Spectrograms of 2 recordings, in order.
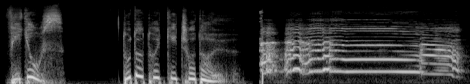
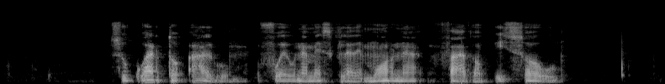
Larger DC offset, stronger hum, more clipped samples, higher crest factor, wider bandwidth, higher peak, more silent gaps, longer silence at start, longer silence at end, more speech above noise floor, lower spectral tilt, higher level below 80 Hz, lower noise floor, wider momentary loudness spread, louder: neither; neither; neither; second, 14 dB vs 24 dB; first, 17 kHz vs 7.8 kHz; first, -2 dBFS vs -6 dBFS; first, 2.53-2.59 s vs none; second, 0.05 s vs 1.1 s; second, 0.05 s vs 0.4 s; about the same, 44 dB vs 44 dB; about the same, -5 dB/octave vs -5 dB/octave; first, -34 dBFS vs -58 dBFS; second, -60 dBFS vs -71 dBFS; second, 6 LU vs 14 LU; first, -17 LUFS vs -28 LUFS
